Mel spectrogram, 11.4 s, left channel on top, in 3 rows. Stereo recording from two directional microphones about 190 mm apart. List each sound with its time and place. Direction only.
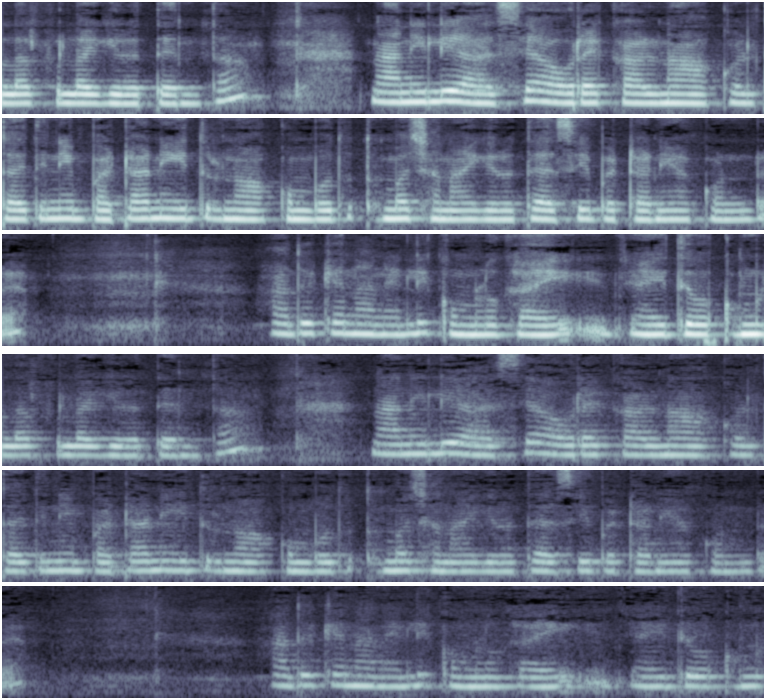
0.0 s a woman's voice: 45° left (ahead or behind)
9.0 s speech: 40° left (ahead or behind); by 11.4 s 55° left (ahead or behind)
